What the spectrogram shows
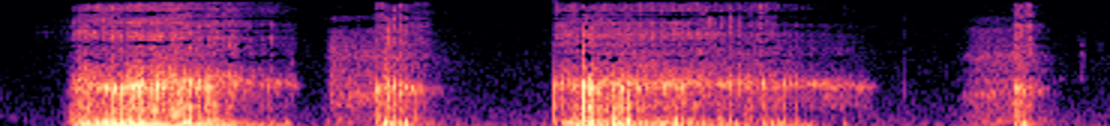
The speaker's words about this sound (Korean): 코 고는 소리네요. 네, 의성어로 표현하면 이렇게 됩니다. 그그는 깊이 잠이 든 모습을 나타냅니다.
